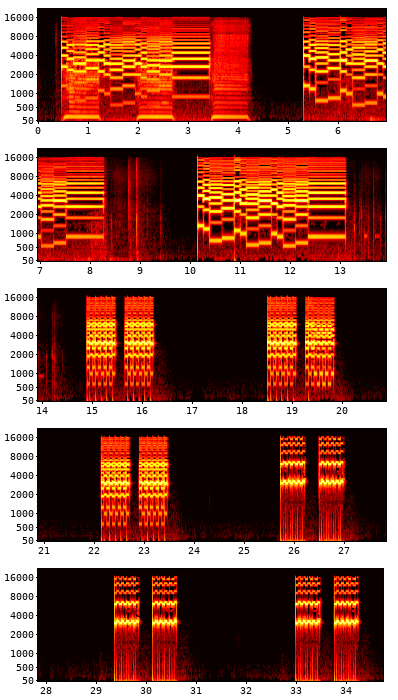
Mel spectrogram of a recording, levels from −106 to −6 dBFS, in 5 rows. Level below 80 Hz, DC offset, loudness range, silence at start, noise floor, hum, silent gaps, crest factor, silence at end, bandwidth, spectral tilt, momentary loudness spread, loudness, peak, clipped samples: -66 dBFS; under 0.1%; 7 LU; 0.45 s; under -90 dBFS; none; none; 18 dB; 0.5 s; 17 kHz; 4 dB/octave; 11 LU; -16 LUFS; -2 dBFS; under 0.1%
